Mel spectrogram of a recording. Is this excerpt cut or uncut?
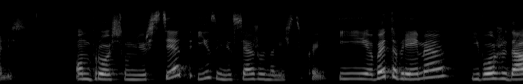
cut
